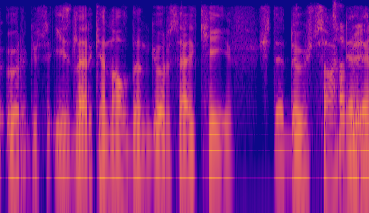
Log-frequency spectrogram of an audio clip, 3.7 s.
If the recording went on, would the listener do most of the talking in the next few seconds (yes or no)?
yes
